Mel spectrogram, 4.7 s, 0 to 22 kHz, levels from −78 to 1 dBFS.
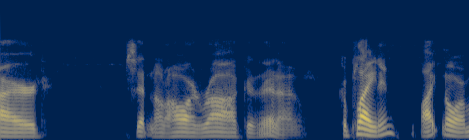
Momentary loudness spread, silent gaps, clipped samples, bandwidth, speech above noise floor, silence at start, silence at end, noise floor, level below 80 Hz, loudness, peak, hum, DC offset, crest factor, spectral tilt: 17 LU; 3.22-3.38 s; under 0.1%; 7.2 kHz; 53 dB; 0 s; 0 s; -76 dBFS; -72 dBFS; -24 LUFS; -2 dBFS; none; under 0.1%; 22 dB; -6 dB/octave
